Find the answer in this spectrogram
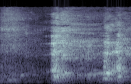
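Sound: cough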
